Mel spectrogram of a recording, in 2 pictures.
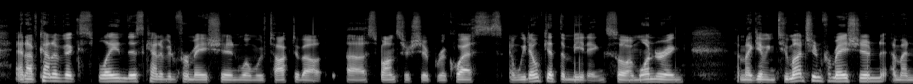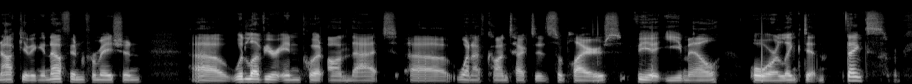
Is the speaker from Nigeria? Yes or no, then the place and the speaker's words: no; Canada; we're also Canadian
